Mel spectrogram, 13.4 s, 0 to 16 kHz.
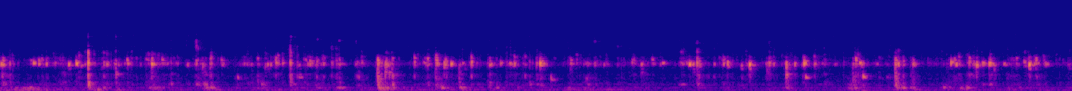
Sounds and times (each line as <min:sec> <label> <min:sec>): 0:00.0 rubber pad lining side of floating dock 0:13.4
